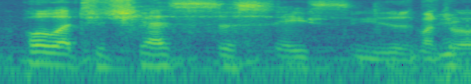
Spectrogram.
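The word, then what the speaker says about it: poliziotteschi: Anyway, it's not Polizia. It's Polizieschi.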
